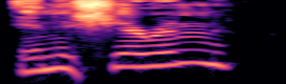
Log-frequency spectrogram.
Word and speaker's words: Inisherin: Best Picture nominations: All Quiet on the Western Front, Avatar, The Way of Water, The Banshees of Inisherin. Did I say that correctly? – Correct. Yes, you did.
